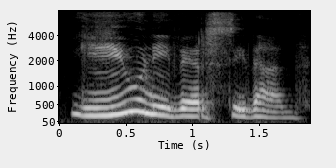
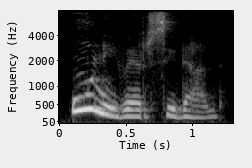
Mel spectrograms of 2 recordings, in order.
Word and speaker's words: Universidad: don't know University no in Spanish it's not Universidad it's just Universidad there's no you there's just so universi done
